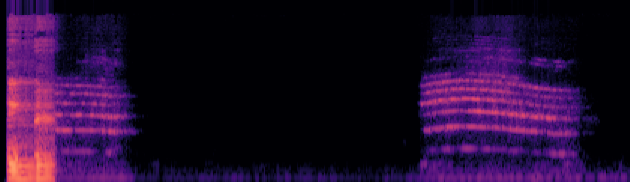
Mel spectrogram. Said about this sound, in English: Crazy. We can hear the cat better than you. We can't hear you, but we can hear your cat.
